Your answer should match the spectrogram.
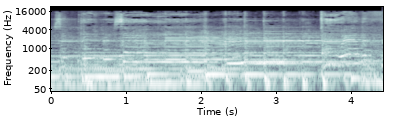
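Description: A live band playing a country-style tune on guitars, upright bass and fiddle, with a hand drum, and a strong bass line underneath.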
